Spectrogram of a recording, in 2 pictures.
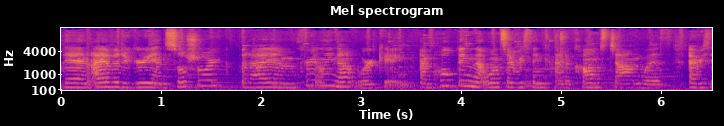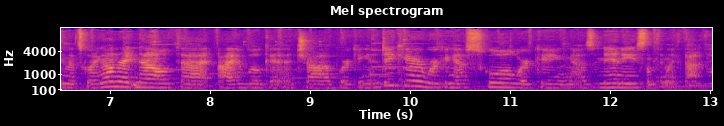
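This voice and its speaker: Woman in her twenties from the Netherlands, chatty vlog co-host with a light, higher voice and frequent giggles, set a little back from the mic over loud music. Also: a little fast, hardly any pauses, distant mic, rough recording. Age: 20s. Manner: chatty and giggly, laughs often. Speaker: vlogger co-host. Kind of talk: casual Q&A chat.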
